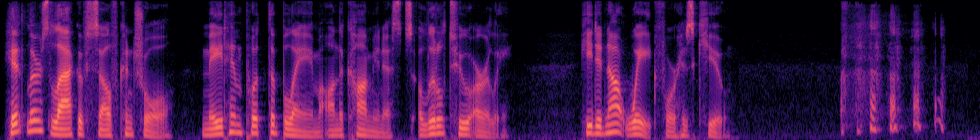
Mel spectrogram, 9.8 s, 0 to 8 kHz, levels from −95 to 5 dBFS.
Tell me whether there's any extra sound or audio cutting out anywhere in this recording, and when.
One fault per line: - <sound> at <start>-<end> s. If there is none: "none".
- laugh at 8.4-9.5 s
